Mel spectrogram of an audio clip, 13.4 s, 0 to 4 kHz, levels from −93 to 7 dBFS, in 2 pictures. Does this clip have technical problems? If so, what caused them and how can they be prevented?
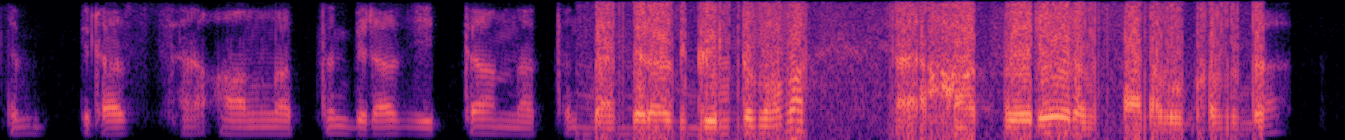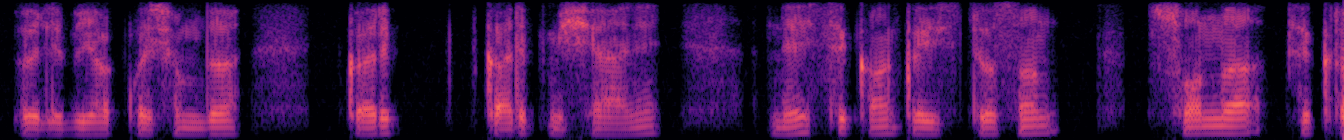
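Yes. From 2.88 to 6.32 s the speech turns harsh and distorted and the pauses fill with hiss. This is a mu-law and A-law mix-up: A-law telephone audio was decoded as mu-law, scrambling levels and lifting the quietest samples above silence. To prevent it, signal the G.711 law explicitly and have every decoder use that law.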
